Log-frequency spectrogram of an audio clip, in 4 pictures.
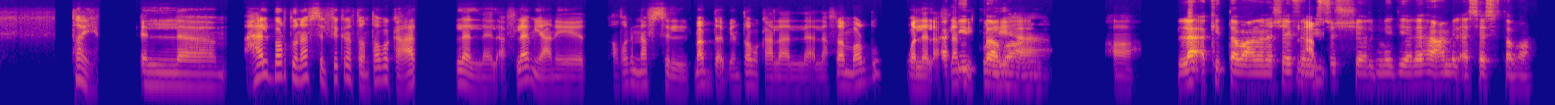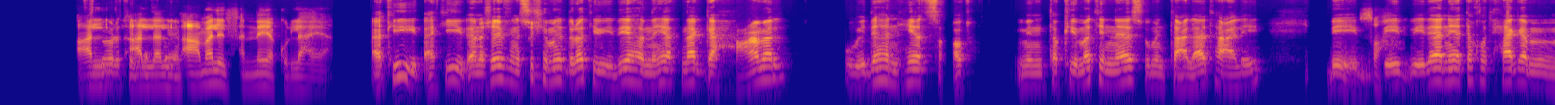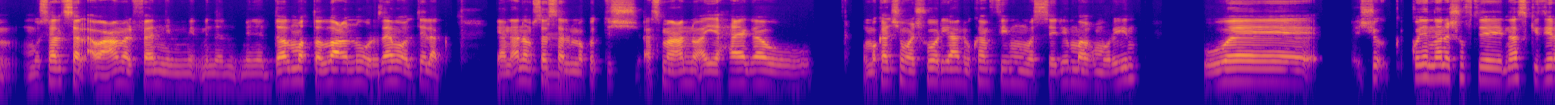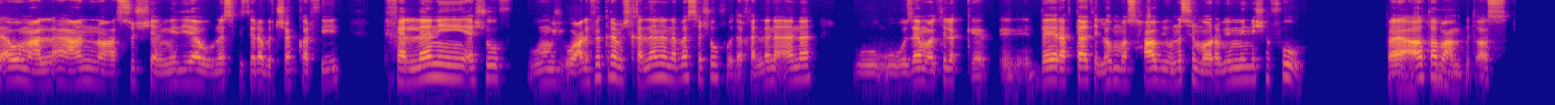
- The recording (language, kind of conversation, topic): Arabic, podcast, إزاي بتأثر السوشال ميديا على شهرة المسلسلات؟
- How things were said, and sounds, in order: tapping; unintelligible speech; in English: "الsocial media"; in English: "الsocial media"; in English: "الsocial media"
